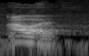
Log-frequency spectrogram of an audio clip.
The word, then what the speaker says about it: hour: যেমন HOUR উচ্চারণ হচ্ছে আওয়ার, অর্থাৎ এইচ তার নিজের যে উচ্চারণ প্রনাউন্সিয়েশন সে কিন্তু হারিয়ে ফেলছে। আবার অনার, HONOUR, অনার, অনার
